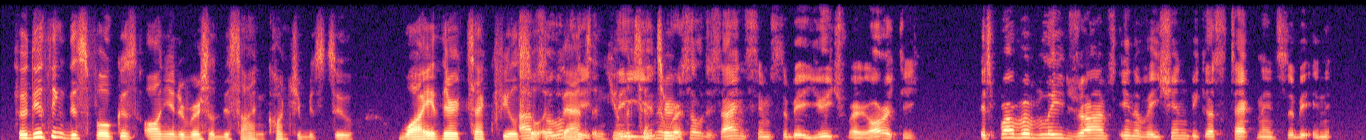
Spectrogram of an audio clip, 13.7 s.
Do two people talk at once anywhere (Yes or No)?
Yes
